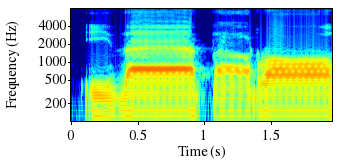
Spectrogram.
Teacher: Huruf ra yang memiliki tanda baca fathah atau harokat fathah maka dibaca tebal, dibaca tabkhim, sehingga pangkal lisan kita itu naik terangkat ke atas ketika kita mengucapkannya. Ra-nya itu kita tebalkan.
